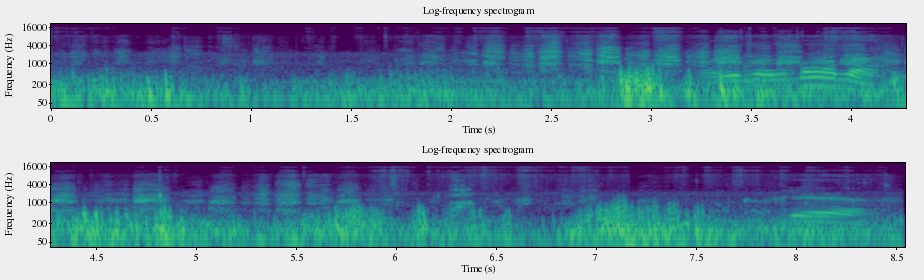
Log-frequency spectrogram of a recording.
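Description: A dog panting close by as it plays fetch.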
